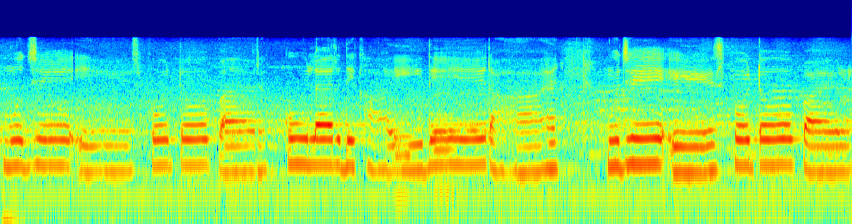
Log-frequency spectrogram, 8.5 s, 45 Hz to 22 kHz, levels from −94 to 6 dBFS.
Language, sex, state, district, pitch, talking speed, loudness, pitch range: Hindi, female, Madhya Pradesh, Umaria, 215 Hz, 90 wpm, -15 LUFS, 195-230 Hz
